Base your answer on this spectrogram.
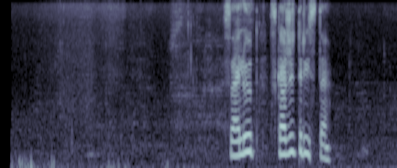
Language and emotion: Russian, neutral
